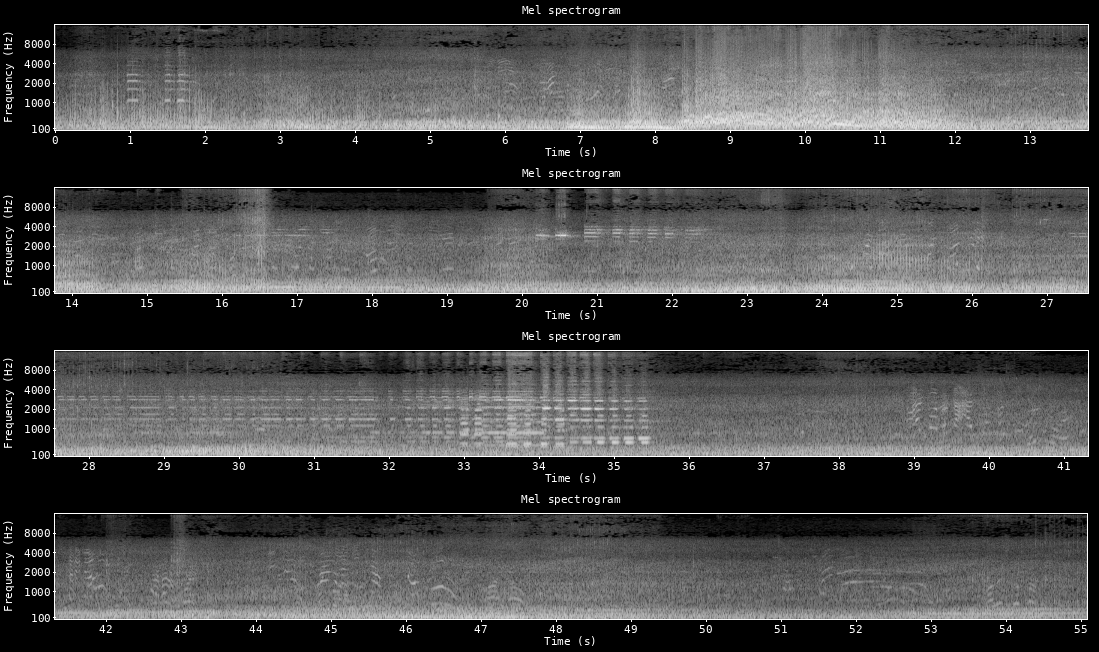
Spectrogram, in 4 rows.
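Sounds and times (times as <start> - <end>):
motorcycles riding past: 0.0 - 55.0
motorcycle horns honking: 0.9 - 2.1, 20.0 - 22.7, 27.0 - 35.8.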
